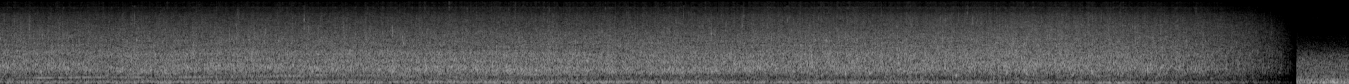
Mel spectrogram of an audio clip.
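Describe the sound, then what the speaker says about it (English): Steady rushing water of a small stream tumbling over rocks, a continuous full splashing wash that holds unbroken until it cuts off at the end. "Give you a little time to listen to the babbling brook."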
